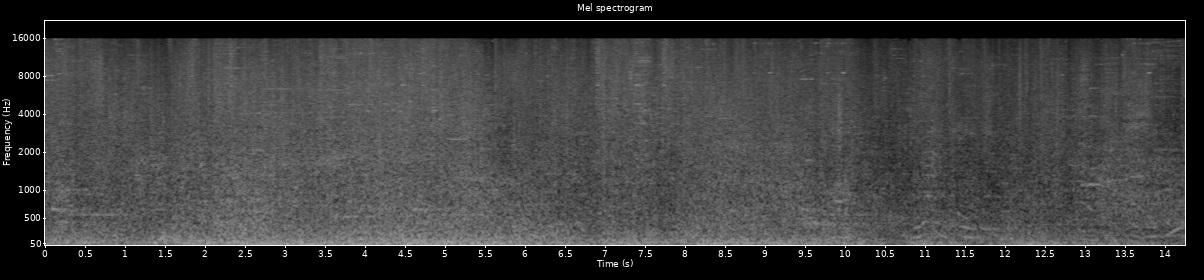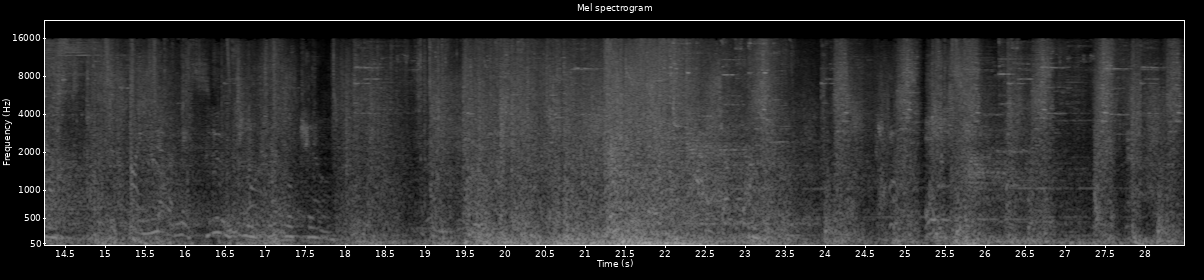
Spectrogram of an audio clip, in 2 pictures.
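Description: Spell blasts and explosions crackle and boom from a battle in a game.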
